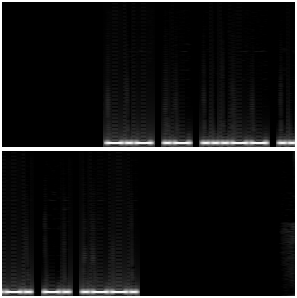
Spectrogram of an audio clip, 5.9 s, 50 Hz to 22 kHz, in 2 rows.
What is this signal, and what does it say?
Morse code, heard as a keyed tone, about 29 wpm, 700 Hz. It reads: KA3FNP
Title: Speed Racing - USA 2x3 Call Signs 25wpm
